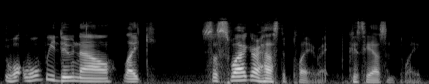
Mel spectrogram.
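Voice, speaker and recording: Casting a live game stream, a man thinks out loud, laughs often and trails off while working things out. His voice is a little high and sing-song at a moderate pace, caught dry and dull lo-fi on an off-camera headset or desk mic.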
